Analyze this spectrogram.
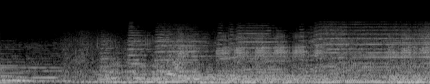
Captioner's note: hippos bellowing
